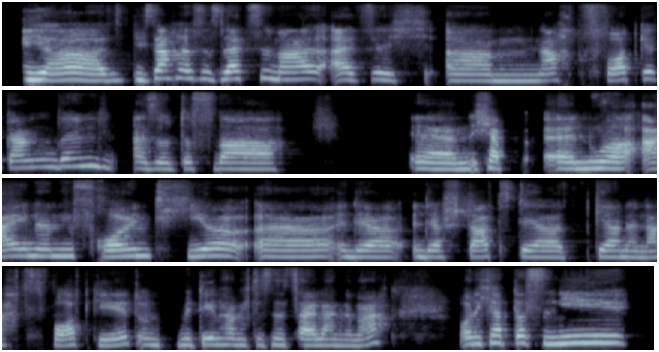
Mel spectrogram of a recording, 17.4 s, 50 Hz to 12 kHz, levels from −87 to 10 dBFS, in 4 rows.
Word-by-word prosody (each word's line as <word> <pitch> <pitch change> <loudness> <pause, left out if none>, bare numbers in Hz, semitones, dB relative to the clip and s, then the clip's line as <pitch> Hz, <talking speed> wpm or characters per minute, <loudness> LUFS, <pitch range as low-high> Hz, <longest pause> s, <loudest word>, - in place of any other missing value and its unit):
Ja, 240 -2 +6
die 225 +2 -6
Sache 285 +4 +5
ist 285 - -1
das 260 -2 -7
letzte 270 +2 +1
Mal, 255 +1 +3
als 240 0 +1
ich, 245 - -6
ähm, 215 -1 -2
nachts 225 +2 -3
fortgegangen 250 +2 -1
bin, 285 -1 -4
also, 215 -1 -4
das 215 0 -9
war 205 -1 +2 0.8
ähm, 205 -2 +2
ich 205 +4 0
habe, 230 0 +6 0.2
äh, 225 -1 +3
nur 225 0 +3
einen 235 +1 +3
Freund 235 +1 +1
hier, 235 +1 0
äh, 215 0 -1
in 215 - -5
der 210 -1 0
in 215 - -4
der 215 0 -1
Stadt, 215 +1 -3
der 205 -2 -1 0.2
gerne 210 -2 -2
nachts 200 +1 -7
fortgeht 205 +3 -2
und 205 -1 -9
mit 210 -1 -7
dem 220 0 0
habe 215 -1 -4
ich 195 - -9
das 205 0 -10
'ne 210 -2 -6
Zeit 200 -2 +4
lang 200 0 -3
gemacht 190 +1 -4 0.4
und 230 0 0
ich 240 +4 -1
habe 270 0 +4
das 265 0 +1
nie 270 +2 +2
225 Hz, 170 wpm, -24 LUFS, 210-245 Hz, 0.8 s, Ja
